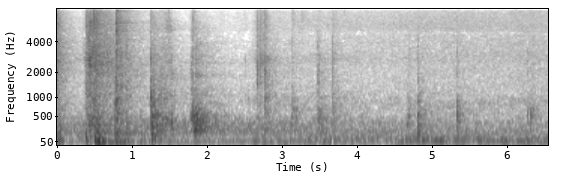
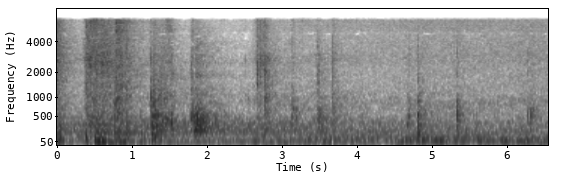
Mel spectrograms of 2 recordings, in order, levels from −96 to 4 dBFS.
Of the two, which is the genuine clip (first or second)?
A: first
